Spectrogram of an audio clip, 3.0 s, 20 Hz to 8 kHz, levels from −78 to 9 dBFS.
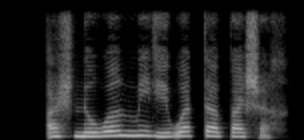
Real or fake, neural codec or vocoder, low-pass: fake; codec, 16 kHz, 0.5 kbps, FunCodec, trained on Chinese and English, 25 frames a second; 7.2 kHz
